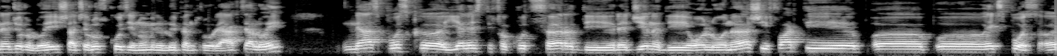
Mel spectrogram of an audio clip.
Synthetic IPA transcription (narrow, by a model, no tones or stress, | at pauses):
nad͡ʒe̞ɾulujʃiat͡ʃe̞ɾut̪skuzenːumelelujpe̞nt̪ɾuɾe̞ak̚t̪sialuj | neaspuskʰəje̞lje̞st̪e̞fəkut̪sərd̪ire̞d͡ʒinəd̪io̞lunəʃifoart̪eəəekspus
